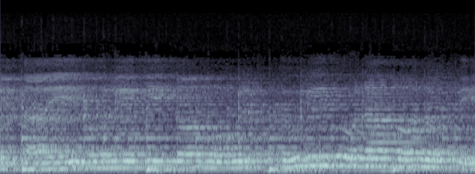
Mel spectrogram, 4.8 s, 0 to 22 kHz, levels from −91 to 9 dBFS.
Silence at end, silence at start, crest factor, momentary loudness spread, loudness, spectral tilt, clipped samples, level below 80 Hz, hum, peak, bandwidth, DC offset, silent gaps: 0 s; 0 s; 12 dB; 2 LU; -18 LUFS; -10 dB/octave; under 0.1%; -46 dBFS; none; -4 dBFS; 5.8 kHz; under 0.1%; none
